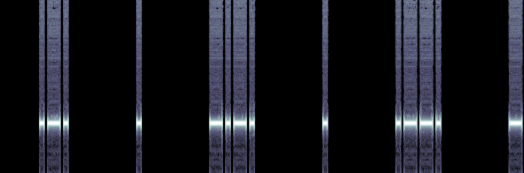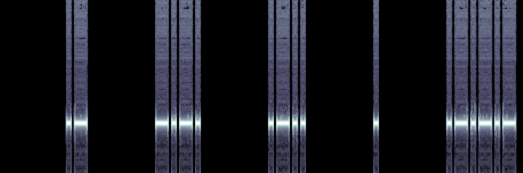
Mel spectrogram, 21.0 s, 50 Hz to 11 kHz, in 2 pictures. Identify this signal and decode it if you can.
Morse code, heard as a keyed tone, about 15 wpm, spaced as for 5 wpm, 1000 Hz. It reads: RECEPTACLE.
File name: qotdfiles / 5wpm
